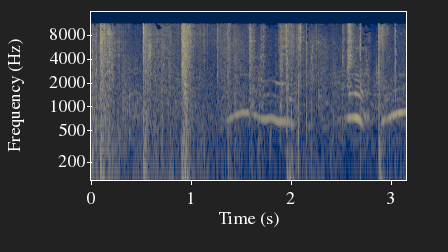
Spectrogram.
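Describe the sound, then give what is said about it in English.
A rapid, irregular burst of gunfire, after a man pulled a sawed-off shotgun at a stage: loud, sharp shots crack out several times in about three seconds, with brief whining, sliding tones sounding between the blasts. “And just then, the gunfire went off.”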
